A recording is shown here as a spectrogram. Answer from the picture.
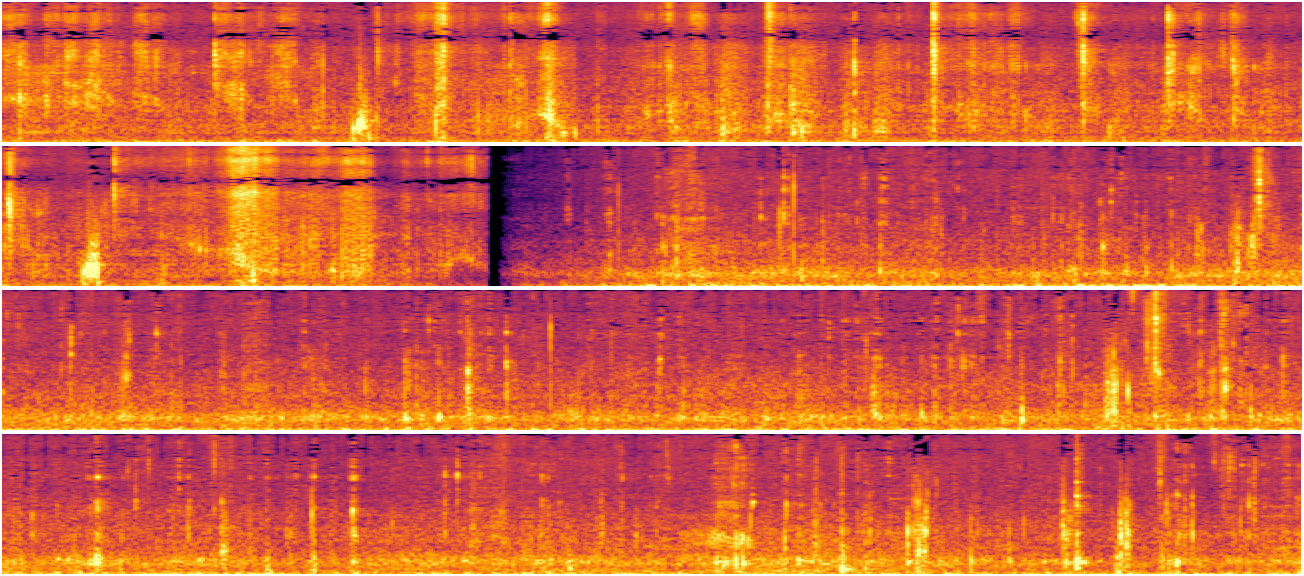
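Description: Close-miked eating sounds. For the first nine seconds there are crisp bites and chewing of round green fruit. After a short break, soft, moist chewing of mooncake follows, with frequent small mouth clicks.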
